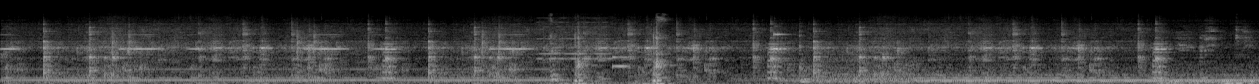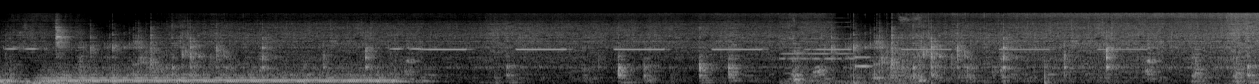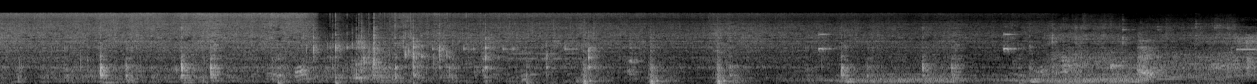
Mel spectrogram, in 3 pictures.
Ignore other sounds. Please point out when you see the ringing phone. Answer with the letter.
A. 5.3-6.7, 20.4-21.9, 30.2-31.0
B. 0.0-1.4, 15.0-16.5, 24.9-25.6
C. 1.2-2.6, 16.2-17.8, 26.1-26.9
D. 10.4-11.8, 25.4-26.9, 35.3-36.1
A.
